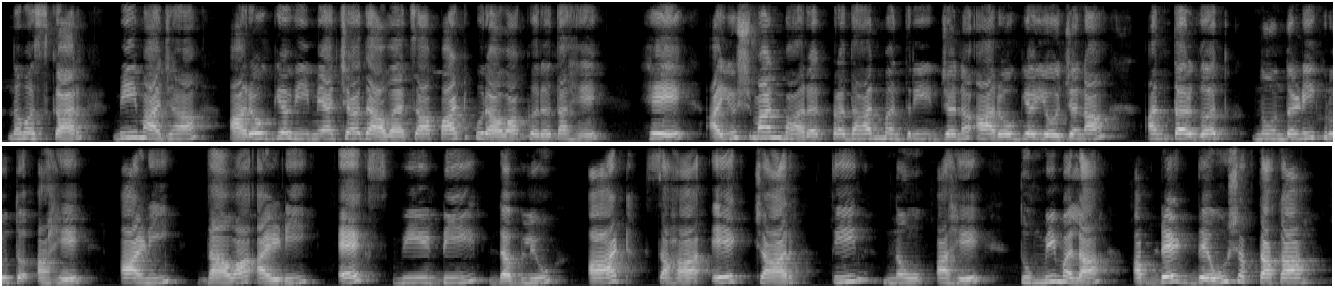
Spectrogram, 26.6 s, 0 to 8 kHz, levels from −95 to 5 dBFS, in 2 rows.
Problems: background sounds at intervals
